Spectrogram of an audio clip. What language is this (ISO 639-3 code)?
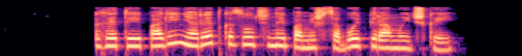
bel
